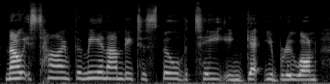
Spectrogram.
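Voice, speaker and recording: A British woman co-hosting a casual podcast, chatty and quick to laugh, reading out news stories. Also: high voice, steady tone, sharp tone, clear, resonant tone, no room sound. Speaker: podcast co-host.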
